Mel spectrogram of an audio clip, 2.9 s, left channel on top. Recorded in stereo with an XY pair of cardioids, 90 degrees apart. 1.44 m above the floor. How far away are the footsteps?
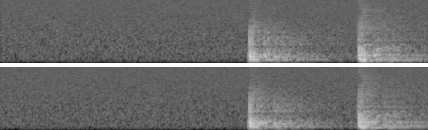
About 8 m.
